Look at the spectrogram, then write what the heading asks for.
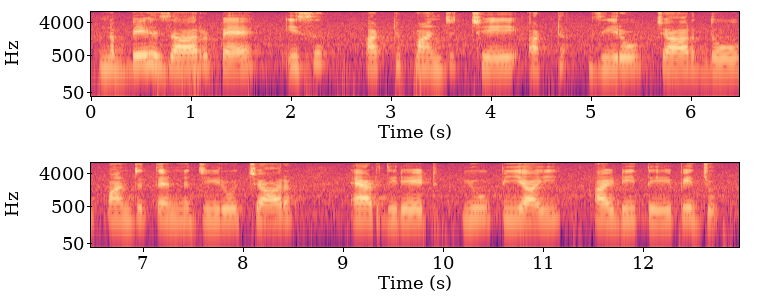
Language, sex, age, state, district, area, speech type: Punjabi, female, 30-45, Punjab, Barnala, rural, read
